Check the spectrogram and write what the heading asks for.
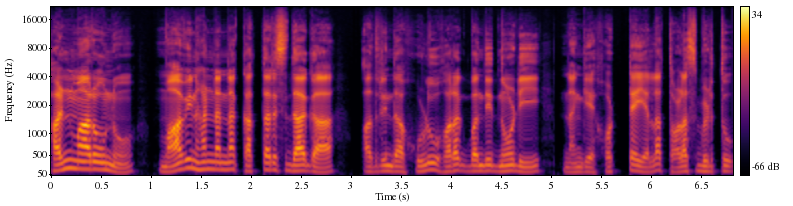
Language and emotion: Kannada, disgusted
